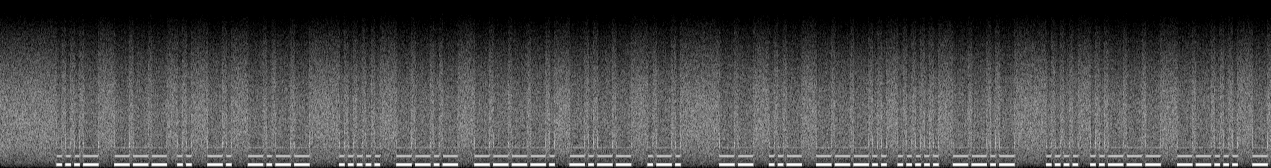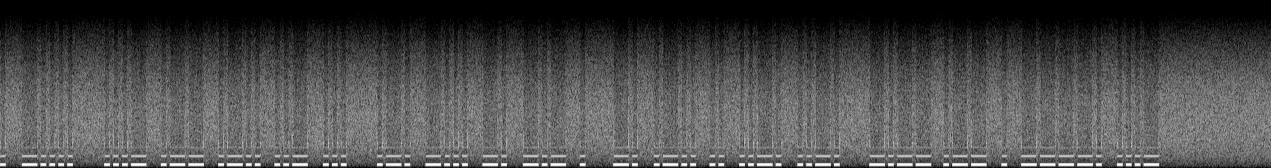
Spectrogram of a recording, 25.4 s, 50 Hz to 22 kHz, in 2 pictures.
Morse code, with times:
0.6-3.1 VOINY
3.4-6.8 5Q9YR
7.2-10.1 MU85Q
10.5-13.4 H27N6
13.8-16.2 VWLUS
16.5-18.6 RBNKE
18.8-21.1 NLIFF
21.4-24.3 YWE9V

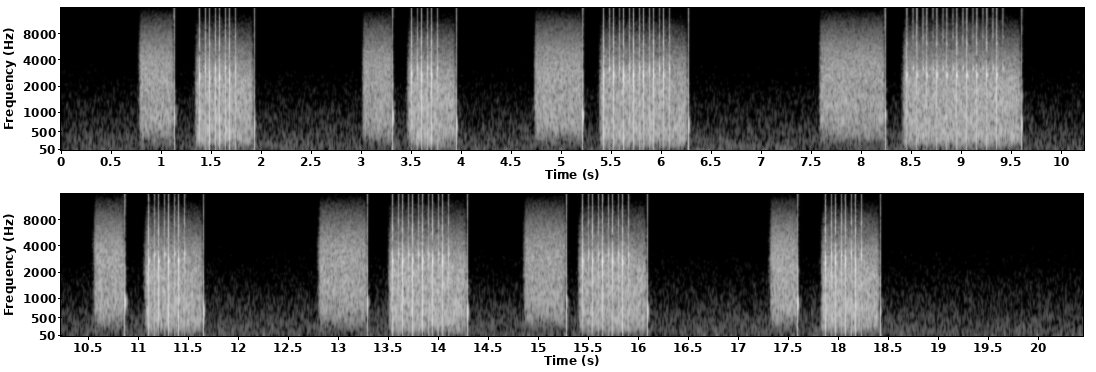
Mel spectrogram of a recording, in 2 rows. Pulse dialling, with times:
0.8-1.9 4
3.0-4.0 3
4.7-6.3 7
7.6-9.6 0
10.5-11.7 4
12.8-14.3 6
14.8-16.1 5
17.3-18.4 4

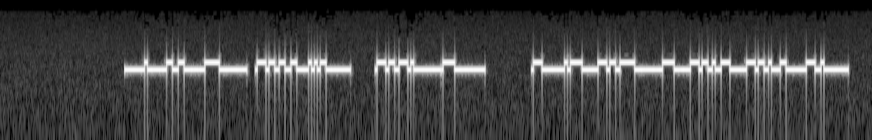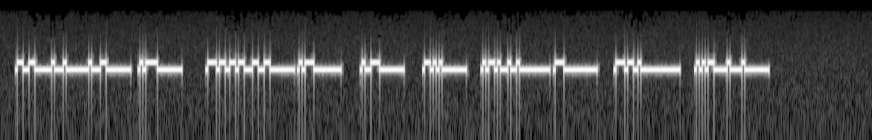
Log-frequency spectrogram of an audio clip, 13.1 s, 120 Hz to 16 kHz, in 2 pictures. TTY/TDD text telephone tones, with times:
1.2-1.7 IT
2.1-2.5 IS
3.0-4.4 HOME
4.6-5.1 TO
5.3-5.5 A
5.8-7.8 UNIQUE
8.3-10.9 LIZARD.
11.3-12.2 SK

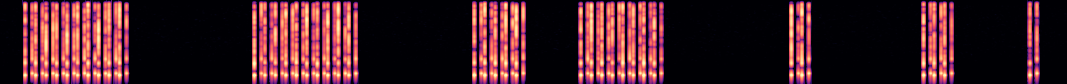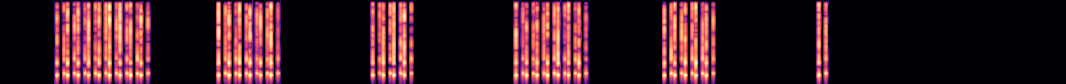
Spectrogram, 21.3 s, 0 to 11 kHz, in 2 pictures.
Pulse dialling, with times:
0.3-1.3 0
2.6-3.6 0
4.8-5.3 5
5.8-6.7 8
7.9-8.1 2
9.3-9.6 3
10.3-10.4 1
11.3-12.2 9
12.9-13.5 6
14.4-14.8 4
15.9-16.6 7
17.3-17.9 5
18.9-19.0 1

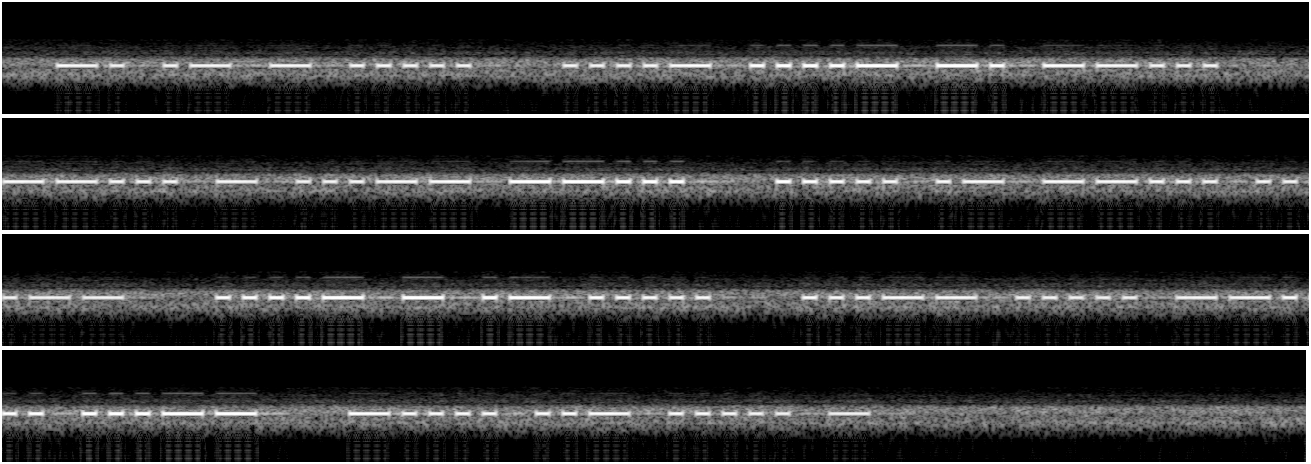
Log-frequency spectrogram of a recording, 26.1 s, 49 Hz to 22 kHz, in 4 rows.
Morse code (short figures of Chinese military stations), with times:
0.3-2.3 9105
2.8-6.1 4497
6.5-9.9 7037
10.4-13.7 5173
14.1-16.6 4015
17.1-20.9 3573
21.3-23.9 6250

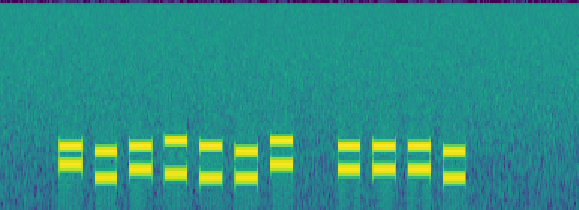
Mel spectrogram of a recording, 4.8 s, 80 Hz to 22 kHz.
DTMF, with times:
0.5-2.4 018621#
2.8-3.9 8881

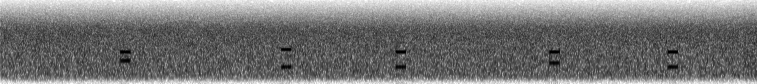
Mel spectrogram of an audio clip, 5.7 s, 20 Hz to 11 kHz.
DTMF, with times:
0.9-1.0 0
2.1-2.2 3
3.0-3.0 2
4.1-4.2 8
5.0-5.1 2

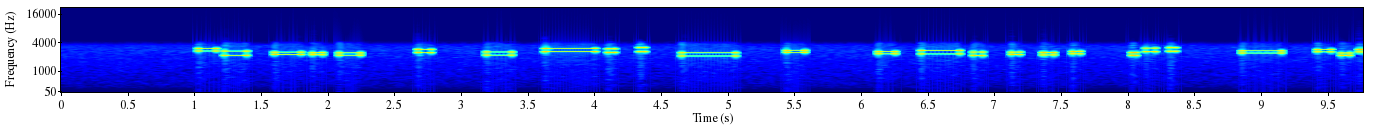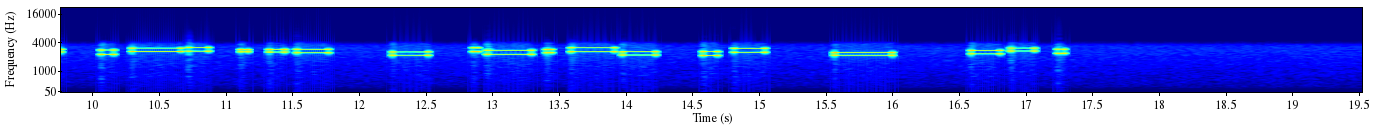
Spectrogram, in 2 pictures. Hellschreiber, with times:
none

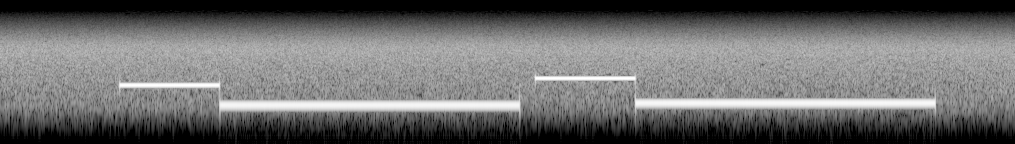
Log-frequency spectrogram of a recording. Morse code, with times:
none

